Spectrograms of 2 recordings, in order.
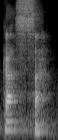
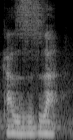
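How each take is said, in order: First: The middle consonant is a hissing s sound. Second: The middle consonant is a buzzing z sound. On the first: "É um S, sa" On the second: "tem um Z"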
